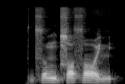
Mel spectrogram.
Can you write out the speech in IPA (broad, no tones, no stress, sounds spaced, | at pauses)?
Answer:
d͡z o ŋ d͡ʑ ø zˤ ø lʲ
